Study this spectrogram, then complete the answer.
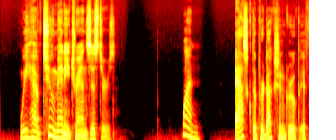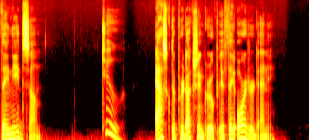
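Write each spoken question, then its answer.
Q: We have too many transistors.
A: 1: Ask the production group if they need some.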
